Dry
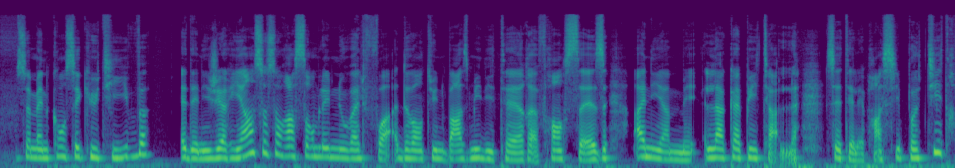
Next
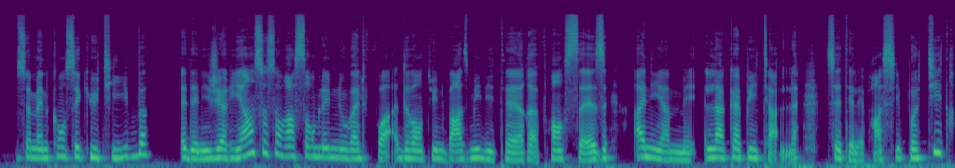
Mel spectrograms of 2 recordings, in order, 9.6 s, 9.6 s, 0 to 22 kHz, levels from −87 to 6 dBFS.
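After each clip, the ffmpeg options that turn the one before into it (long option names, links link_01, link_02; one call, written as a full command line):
ffmpeg -i in.wav -af "anlmdn=3.98,volume=-5dB" out.wav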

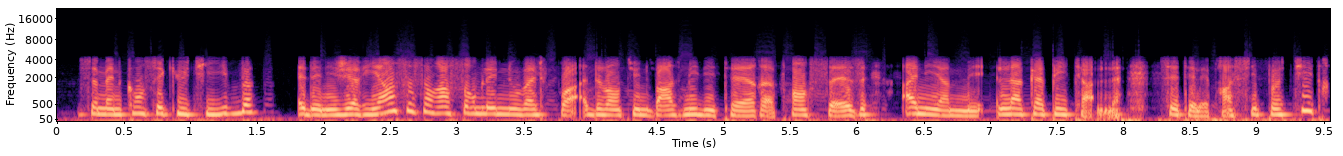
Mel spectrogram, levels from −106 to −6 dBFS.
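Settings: ffmpeg -i in.wav -filter_complex "[0:a]asoftclip=type=tanh:threshold=-24dB,aresample=8000,aresample=44100,asplit=2[link_01][link_02];[link_02]adelay=160,highpass=300,lowpass=3400,asoftclip=type=hard:threshold=-31dB,volume=-28dB[link_03];[link_01][link_03]amix=inputs=2:normalize=0,volume=9dB" out.wav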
